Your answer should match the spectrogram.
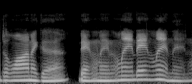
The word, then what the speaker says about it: Dahlonega: So I don't do as much country, even though I did grow up in Dahlonega. It took me the longest to know how to pronounce that shit.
